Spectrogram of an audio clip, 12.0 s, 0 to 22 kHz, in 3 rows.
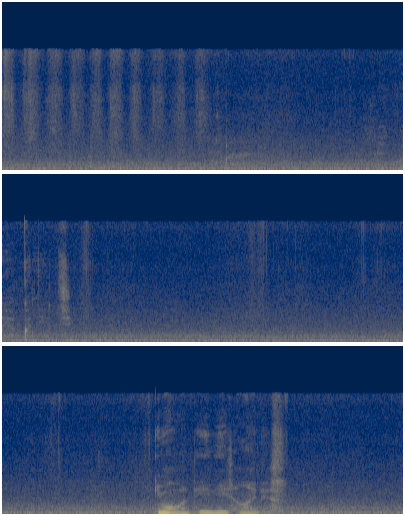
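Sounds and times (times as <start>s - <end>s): cotton pad rubbing skin: 0.0s - 2.2s
low steady hum: 0.0s - 12.0s.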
